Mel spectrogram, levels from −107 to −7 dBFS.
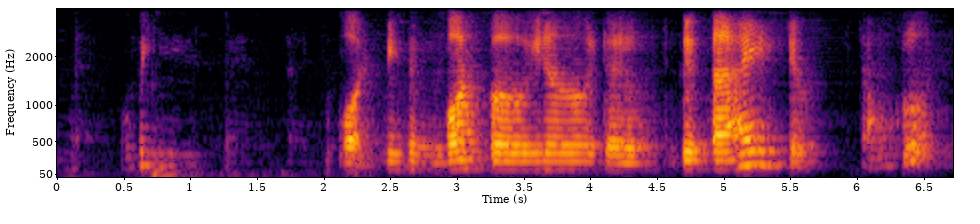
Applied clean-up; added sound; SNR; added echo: neural mask model DeepFilterNet 3.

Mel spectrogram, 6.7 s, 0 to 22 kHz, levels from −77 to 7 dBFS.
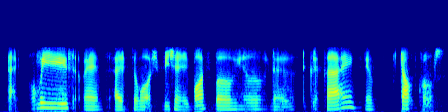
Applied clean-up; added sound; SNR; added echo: neural separator model SepFormer WHAMR!.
